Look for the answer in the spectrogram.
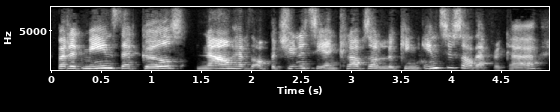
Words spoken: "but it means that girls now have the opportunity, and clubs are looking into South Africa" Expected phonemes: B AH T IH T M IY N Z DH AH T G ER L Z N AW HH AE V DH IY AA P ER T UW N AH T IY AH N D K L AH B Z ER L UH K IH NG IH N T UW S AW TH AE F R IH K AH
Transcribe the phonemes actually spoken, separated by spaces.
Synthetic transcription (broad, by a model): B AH T IH T M IY N Z DH AH T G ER L Z N AW HH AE V DH IY AA P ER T UW N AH T IY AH N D K L AH B Z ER L UH K IH NG IH N T UW S AW TH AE F R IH K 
